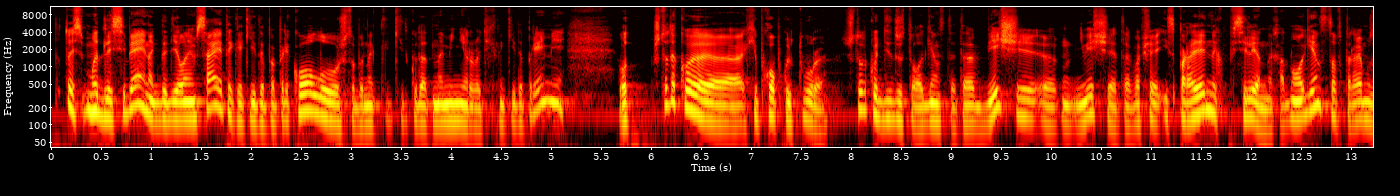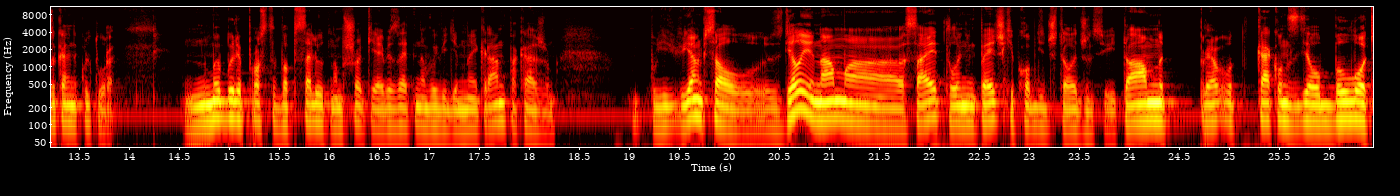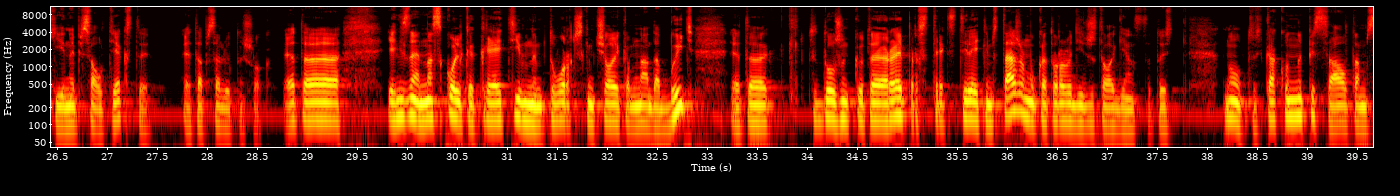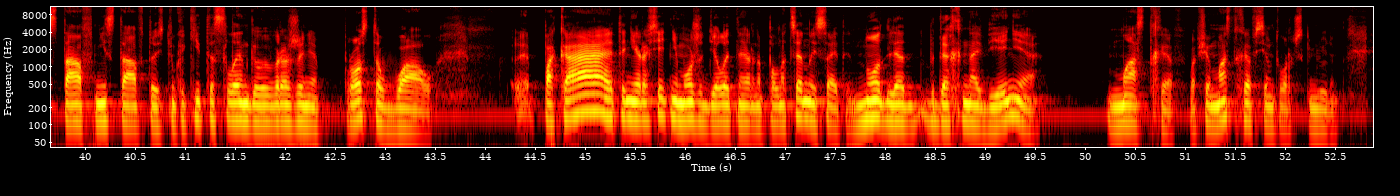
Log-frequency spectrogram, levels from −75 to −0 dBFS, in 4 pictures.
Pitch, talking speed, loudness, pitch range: 115 Hz, 160 wpm, -26 LUFS, 110-130 Hz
